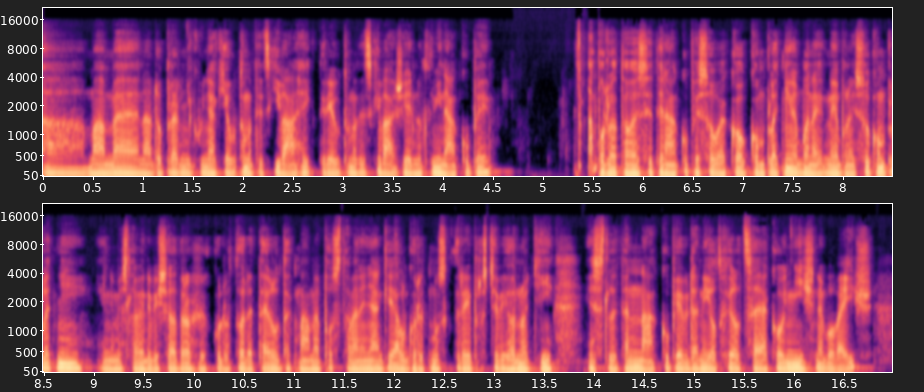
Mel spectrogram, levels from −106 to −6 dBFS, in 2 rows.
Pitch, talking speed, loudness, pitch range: 105 Hz, 185 wpm, -19 LUFS, 100-110 Hz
